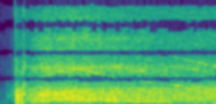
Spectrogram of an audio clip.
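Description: Bagless upright vacuum cleaner (Hoover WindTunnel) switched on just after the start. Its motor comes up to a loud, steady rushing run, with a whine that rises briefly and then slowly sags.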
